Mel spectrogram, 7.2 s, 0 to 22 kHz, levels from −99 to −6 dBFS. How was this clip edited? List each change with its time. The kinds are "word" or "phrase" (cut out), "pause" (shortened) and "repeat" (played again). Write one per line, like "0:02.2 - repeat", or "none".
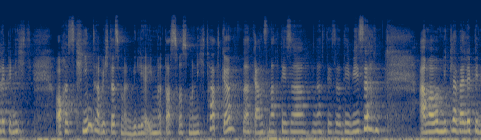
none

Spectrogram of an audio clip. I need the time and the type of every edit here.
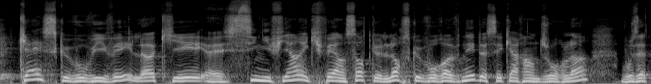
none

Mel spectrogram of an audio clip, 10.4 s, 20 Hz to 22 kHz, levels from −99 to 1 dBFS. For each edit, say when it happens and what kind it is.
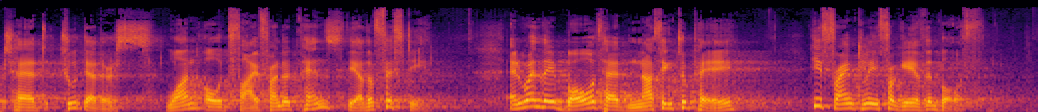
0:01.6 - pause

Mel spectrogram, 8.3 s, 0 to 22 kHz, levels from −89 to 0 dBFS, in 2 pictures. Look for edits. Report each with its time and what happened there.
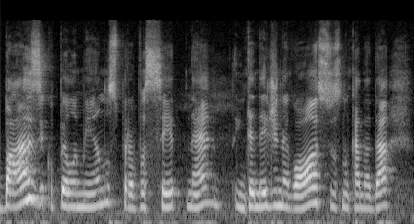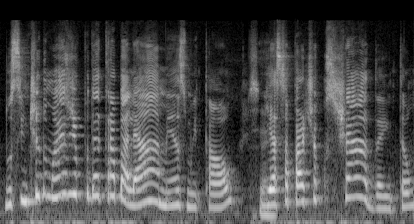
0:06.6 - pause

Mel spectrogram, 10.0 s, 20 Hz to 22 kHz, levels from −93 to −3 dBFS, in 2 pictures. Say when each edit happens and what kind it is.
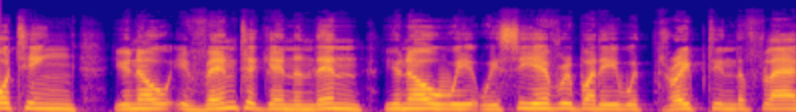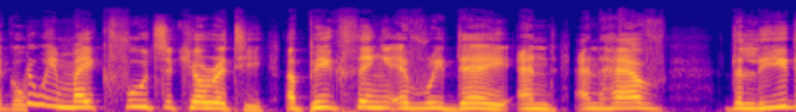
0:02.3 - pause
0:03.0 - word
0:05.1 - phrase
0:06.7 - pause
0:08.5 - pause

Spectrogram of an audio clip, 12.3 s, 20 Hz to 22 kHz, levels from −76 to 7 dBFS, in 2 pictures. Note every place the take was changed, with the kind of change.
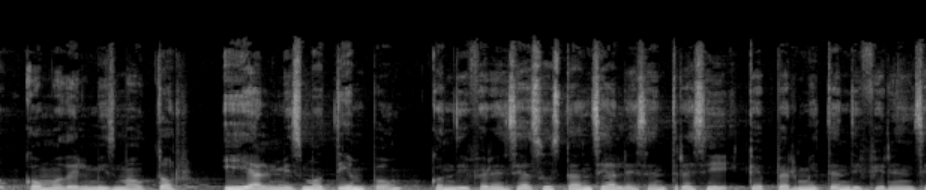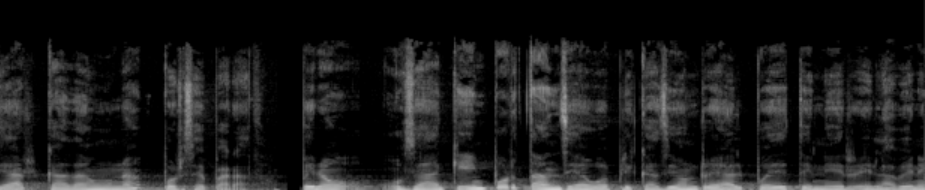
0:08.1 - pause

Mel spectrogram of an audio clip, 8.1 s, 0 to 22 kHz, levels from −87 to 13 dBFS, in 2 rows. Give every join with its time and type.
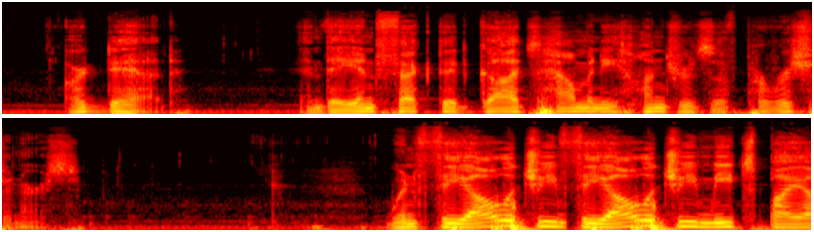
0:01.3 - pause
0:02.6 - word
0:06.8 - repeat

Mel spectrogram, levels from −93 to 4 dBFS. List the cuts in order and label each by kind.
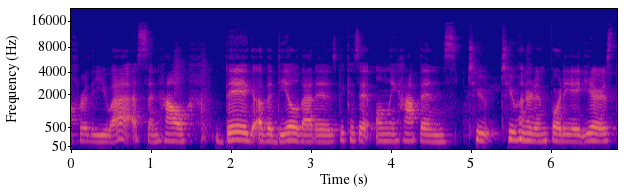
0:04.9 - word

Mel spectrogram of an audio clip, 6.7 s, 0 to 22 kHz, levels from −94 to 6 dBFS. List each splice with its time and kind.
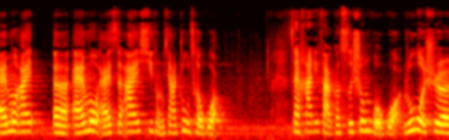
none

